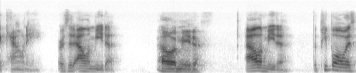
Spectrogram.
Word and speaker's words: Alameda: Look at Alameda County, or is it Alameda? Alameda. Alameda. The people always get me on the pronunciation of some of these areas in California.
